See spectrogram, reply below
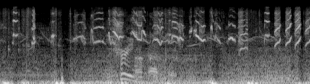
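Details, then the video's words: Caged towa towa (seed finch) singing in a bird race at Bath Settlement, Berbice, Guyana: rapid high whistled slurs and rising notes in quick succession, over steady crowd chatter and low background rumble. "TOWA TOWA BIRD RACE"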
